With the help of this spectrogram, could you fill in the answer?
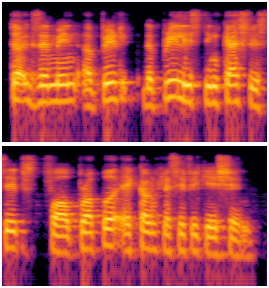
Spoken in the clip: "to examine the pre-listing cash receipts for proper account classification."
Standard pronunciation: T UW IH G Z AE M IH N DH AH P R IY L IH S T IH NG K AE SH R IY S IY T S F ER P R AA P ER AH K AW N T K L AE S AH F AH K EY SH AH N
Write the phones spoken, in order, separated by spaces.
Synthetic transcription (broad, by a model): T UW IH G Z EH M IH N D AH P R IY L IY S T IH NG K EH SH R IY S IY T S F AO P R AA P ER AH K AW N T K L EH S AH F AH K EY SH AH N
